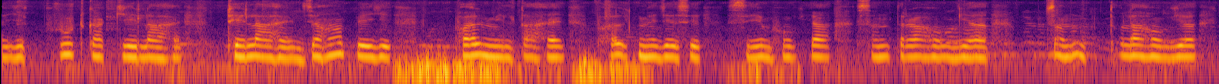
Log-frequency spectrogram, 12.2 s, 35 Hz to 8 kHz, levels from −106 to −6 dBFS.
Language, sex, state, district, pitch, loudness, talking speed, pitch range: Hindi, male, Bihar, Bhagalpur, 200 Hz, -30 LUFS, 125 wpm, 195-210 Hz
